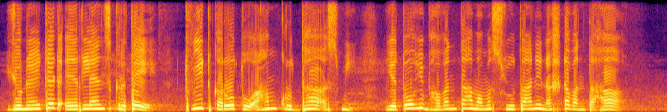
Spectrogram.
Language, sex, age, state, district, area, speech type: Sanskrit, female, 30-45, Telangana, Hyderabad, urban, read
